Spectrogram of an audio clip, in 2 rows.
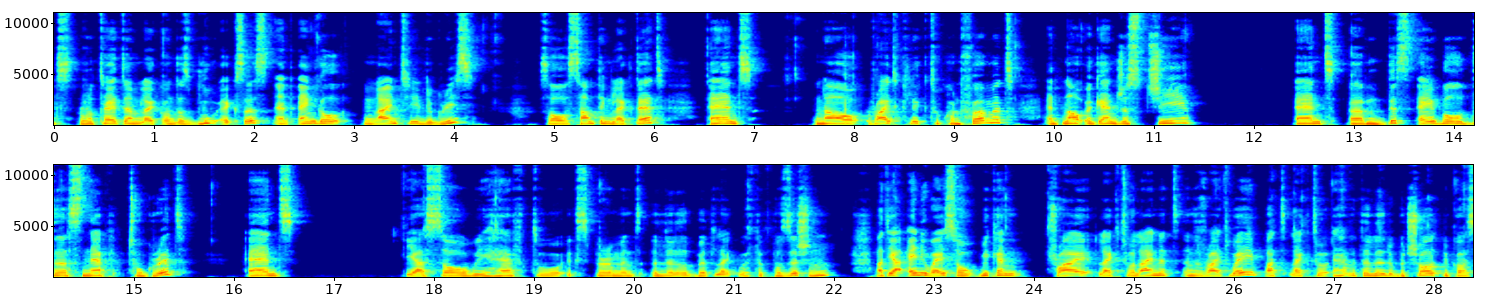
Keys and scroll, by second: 3.3 typing, 5.6-6.8 typing, 8.5-10.1 typing.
